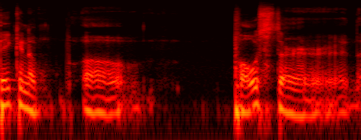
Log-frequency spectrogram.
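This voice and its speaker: Somewhat breathy man with a Spanish accent, ordinary pitch variation, and a very clean recording over a silent background. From Mexico, moved to Los Angeles at fifteen. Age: 70s. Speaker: artist. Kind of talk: onstage conversation. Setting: stage with audience.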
